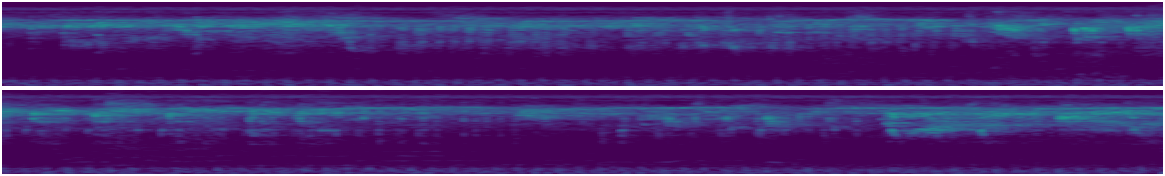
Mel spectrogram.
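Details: Swiftlets calling en masse as a lure sound: an unbroken wash of fast, sharp high chirps and ticking clicks, densest near the end, over a low steady hum.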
